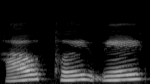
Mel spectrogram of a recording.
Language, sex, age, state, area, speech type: Goan Konkani, female, 45-60, Goa, rural, spontaneous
